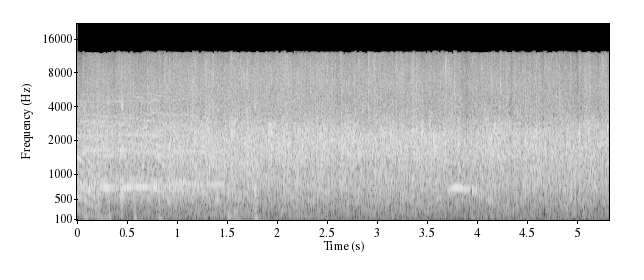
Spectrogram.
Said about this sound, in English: That does sound better now that everybody's clapping for me.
